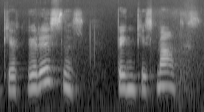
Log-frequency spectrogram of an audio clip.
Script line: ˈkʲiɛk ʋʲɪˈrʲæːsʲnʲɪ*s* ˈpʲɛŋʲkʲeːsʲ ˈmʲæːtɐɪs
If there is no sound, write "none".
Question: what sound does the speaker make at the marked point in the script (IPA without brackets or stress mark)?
s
